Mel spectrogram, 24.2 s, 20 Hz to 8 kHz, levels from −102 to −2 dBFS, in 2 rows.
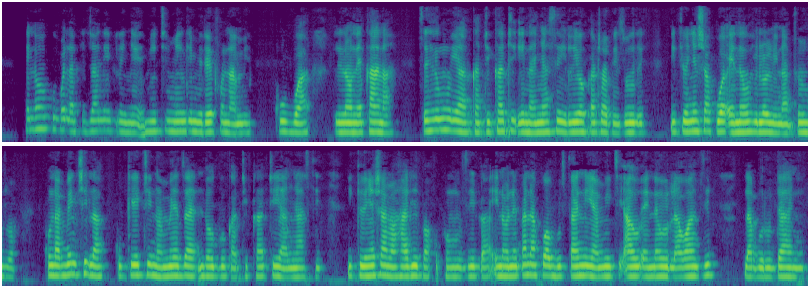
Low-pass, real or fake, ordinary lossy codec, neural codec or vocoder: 7.2 kHz; fake; MP3, 48 kbps; codec, 16 kHz, 2 kbps, FreqCodec, larger model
